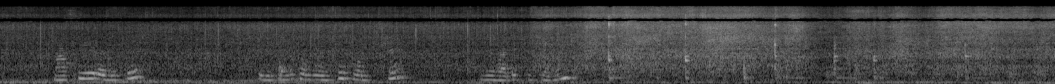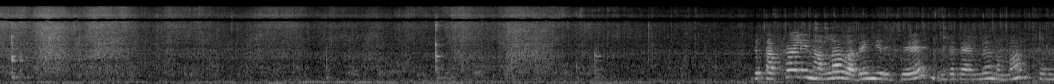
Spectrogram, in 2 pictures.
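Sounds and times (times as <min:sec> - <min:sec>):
food sizzling in oil: 0:00.0 - 0:21.0
wooden spatula scraping pan: 0:05.9 - 0:16.8.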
